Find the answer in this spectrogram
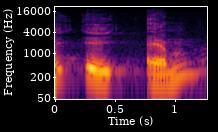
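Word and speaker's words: I'AM: trompe dans la prononciation Iam ou I A I A M Créer I Créer I Iam Iam d'accord parce que ça s'écrit I A apostrophe M c'est pour ça.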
